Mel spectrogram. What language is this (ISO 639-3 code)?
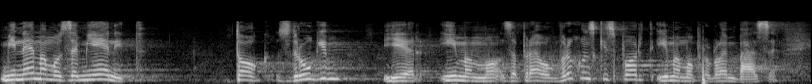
hrv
